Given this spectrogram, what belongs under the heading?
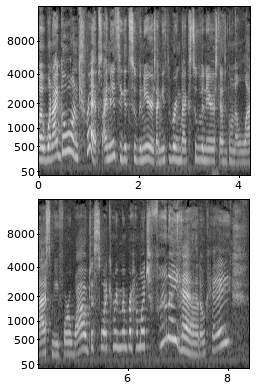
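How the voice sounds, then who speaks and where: A woman's high voice with very wide pitch swings, at a fairly quick pace with hardly any pauses, over noticeable background noise. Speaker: lifestyle vlogger. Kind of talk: casual favorites vlog. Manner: fast; animated.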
